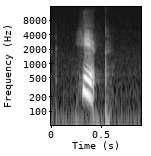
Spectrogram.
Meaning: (noun) 1. The outward-projecting parts of the pelvis and top of the femur and the overlying tissue 2. The inclined external angle formed by the intersection of two sloping roof planes
- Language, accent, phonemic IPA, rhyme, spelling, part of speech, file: English, US, /hɪp/, -ɪp, hip, noun / verb / adjective / interjection, En-us-hip.ogg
